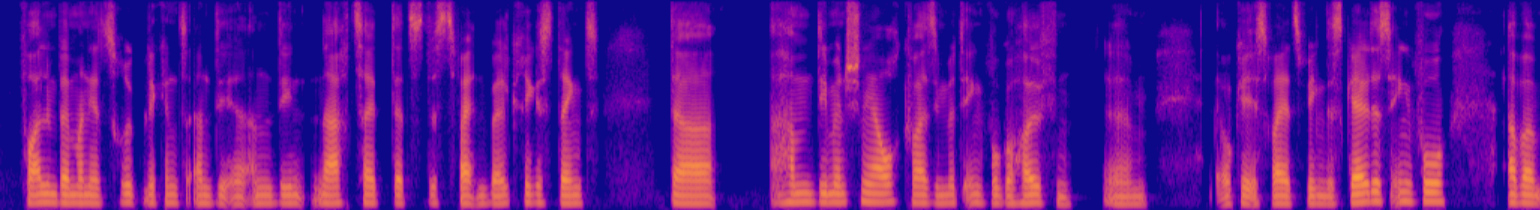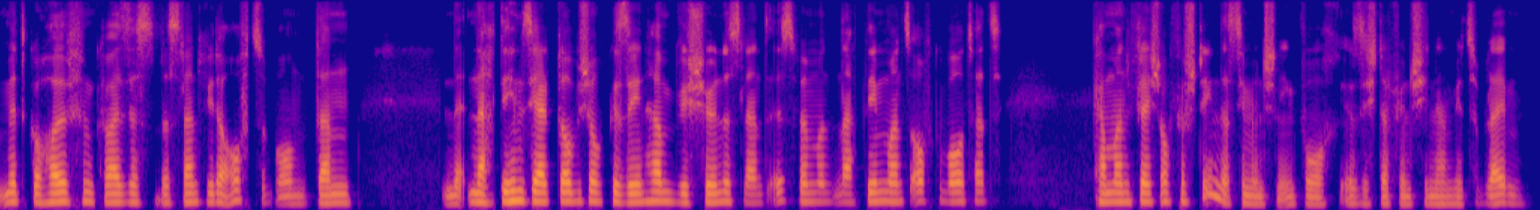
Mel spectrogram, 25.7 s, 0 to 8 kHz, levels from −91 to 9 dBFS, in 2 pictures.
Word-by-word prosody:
Vor 115 - +2
allem, 120 +1 +2
wenn 115 -1 +5
man 115 0 +1
jetzt 110 +1 -3
rückblickend 115 -1 -5
an 110 -1 -2
die 110 -1 -5
äh, - - -5
an 110 +1 -5
den 110 -1 -3
Nachzeit 115 0 +1
jetzt 110 0 -1
des 110 -1 -3
Zweiten 105 0 +1
Weltkrieges 110 +2 -2
denkt, 110 0 0 0.6
da 110 -1 +5 0.5
haben 125 +1 -2
die 125 -1 0
Menschen 125 +2 +2
ja 125 - +4
auch 125 +1 +3
quasi 115 -1 0
mit 115 0 -6
irgendwo 110 -1 -4
geholfen. 105 -2 0 0.3
Ähm. 100 0 -5 0.6
Okay, - - -2
es - - -2
war 110 - +5
jetzt 105 -1 -1
wegen 105 -1 -2
des 100 +1 -3
Geldes 130 +3 +5
irgendwo, 130 0 +1 0.5
aber 115 -2 +4
mitgeholfen 125 +2 +2
quasi 120 0 +2
das 120 - -2
das 115 0 -3
Land 125 0 +1
wieder 125 0 +1
aufzubauen. 105 -7 -4
Dann, 115 +1 +1 0.7
na 110 +2 -3
nachdem 130 +3 +4
sie 140 - +5
halt, 130 0 +6
glaube 135 -1 +4
ich, 140 - +2
auch 130 -2 +1
gesehen 125 +1 +2
haben, 135 -2 +3
wie 120 0 -1
schön 125 +1 +2
das 135 -1 -1
Land 115 -1 -3
ist, 135 0 -3
wenn 130 0 +1
man 130 0 -6
nachdem 125 +2 -1
man's 130 0 0
aufgebaut 135 -1 0
hat, 135 - -5 0.8
kann 125 0 +2
man 130 0 +2
vielleicht 130 0 +2
auch 135 - 0
verstehen, 135 - -3
dass - - -2
die 115 - -2
Menschen 105 -1 -3
irgendwo 100 -1 -3
auch, 95 - -18
äh, 105 - -7
sich 105 -1 -7
dafür 105 -1 -5
entschieden 100 +1 -4
haben, 100 - -5
hier 100 - -8
zu 105 - -9
bleiben. 110 -1 -1
115 Hz, 195 wpm, -25 LUFS, 110-130 Hz, 0.8 s, halt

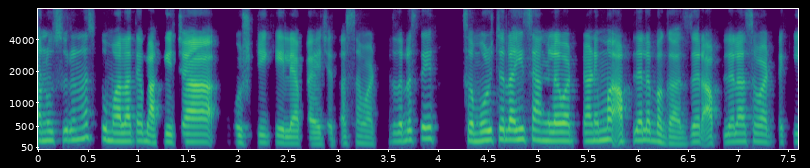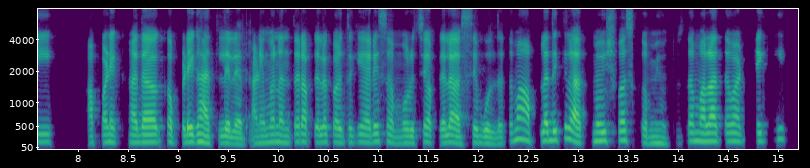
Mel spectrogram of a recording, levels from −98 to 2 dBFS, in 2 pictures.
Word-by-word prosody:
अनुसरूनच 205 +7 -2
तुम्हाला, 180 -4 +4
त्या 185 +1 -2
बाकीच्या 165 +2 +4 0.4
गोष्टी 155 0 -4
केल्या 135 -3 +3
पाहिजेत 120 +2 -4
असं 140 +1 -7
वाटतं. 140 +6 -8
तरच 200 +1 -2
ते 235 0 +2 0.4
समोरच्यालाही 205 +3 +3
चांगलं 195 -3 +3
वाटतं 185 0 +2
आणि 185 +1 +2
मग 210 +3 +3
आपल्याला 195 +3 +3
बघा. 135 -5 -1
जर 165 +8 -2
आपल्याला 165 +4 +1
असं 175 0 -4
वाटतं 160 -1 -2
की 165 -1 -5 0.4
आपण 145 +3 -3
एखादे 155 +1 +1
कपडे 160 -1 +1
घातलेले 145 -4 0
आहेत 120 - -6
आणि 140 +1 -3
मग 160 +2 -3
नंतर 155 +2 -3
आपल्याला 160 -1 -1
कळतं 150 -1 -4
की 165 - -6
अरे, 155 +2 0
समोरचे 145 -2 -5
आपल्याला 150 +1 +1
असे 135 +2 -2
बोलतात. 130 -2 -5
तर 180 - -9
मग 225 - 0
आपला 190 -2 0
देखील 195 +4 -2
आत्मविश्वास 185 +1 0
कमी 140 -1 -7
होतो. 130 0 -14
तर - - -1
मला 175 0 +5
आता 175 0 -1
वाटतं 175 0 -4
आहे, - - -4
की 225 +1 -11
165 Hz, 205 wpm, -26 LUFS, 145-185 Hz, 0.4 s, मला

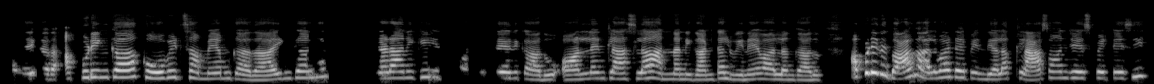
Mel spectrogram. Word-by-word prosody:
అదే 260 -6 -5
కదా! 240 -1 -1
అప్పుడింకా 325 +3 +2 0.2
కోవిడ్ 305 +2 +3
సమయం 270 -1 -4
కదా, 210 -3 0 0.2
ఇంకా 300 +2 -2 0.7
వినడానికి 295 +3 +1 0.3
పట్టుండేది 285 +2 -3
కాదు. 220 -1 -2 0.3
ఆన్లైన్ 275 +4 -3
క్లాస్‌లా 265 +2 +1
‌అన్నిన్ని 240 -1 -3
గంటలు 230 +4 -3
వినేవాళ్ళం 230 0 -2
గాదు. 205 +1 -4 0.4
అప్పుడి - - +8
ఇది 460 - +2
బాగా 400 - +4
అలవాటైపోయింది. 290 -4 0
అలా 255 - -2
క్లాస్‌ఆన్ 290 +6 0
జేసిపెట్టేసి 290 +3 -2
280 Hz, 120 wpm, -22 LUFS, 240-300 Hz, 0.7 s, అప్పుడి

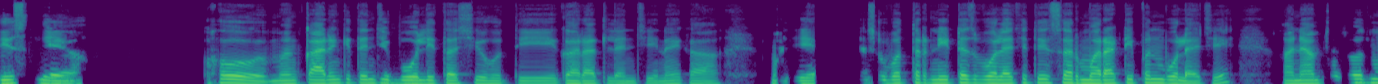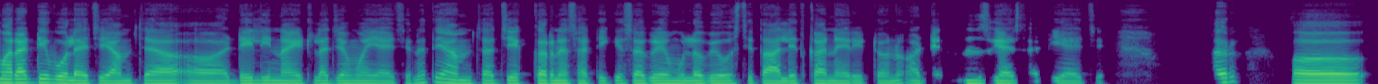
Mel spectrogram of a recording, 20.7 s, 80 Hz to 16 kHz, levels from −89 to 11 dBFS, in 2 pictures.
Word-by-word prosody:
दिसले. 140 -3 +2 1.2
हो, 125 -5 +3
कारण 140 +1 +3
की 150 - -5
त्यांची 145 0 0
बोली 135 0 +3
तशी 130 +1 0
होती 120 -1 -3 0.3
घरातल्यांची 115 -1 -1
नाही 120 +3 -3
का. 120 -3 -4 0.5
म्हणजे 120 +1 -4
माझ्यासोबत 140 +2 -5
तर 150 -1 0
नीटच 145 +1 +2
बोलायचे, 140 0 +2
ते 155 -1 +1
सर 150 0 +2
मराठी 135 +1 +4
पण 155 -1 +3
बोलायचे. 130 +2 0 0.4
आणि 120 +1 +2
आमच्यासोबत 150 +4 -2
मराठी 155 +1 +4
बोलायचे 125 -3 +2
आमच्या 125 +1 +1
अ, 115 -3 -1
डेली 125 +1 +1
नाईटला 120 0 0
जेव्हा 120 0 0
यायचे 115 0 -3
ना, 150 - -3
ते 180 - 0
आमचा 130 -4 0
चेक 130 -1 -1
करण्यासाठी 120 -2 0
की 125 +1 -5
सगळे 125 +1 +1
मुलं 120 0 +2
व्यवस्थित 120 +1 -2
आलेत 115 0 +2
का 120 -2 +1
नाही 115 -1 0
रिटर्न? 110 +2 -4
अटेंडन्स 125 +1 -4
घ्यायसाठी 115 -1 -2
यायचे. 105 -2 -6 0.9
तर 185 +3 +2 0.4
अ, 135 -1 +5
125 Hz, 140 wpm, -22 LUFS, 120-140 Hz, 1.2 s, अ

